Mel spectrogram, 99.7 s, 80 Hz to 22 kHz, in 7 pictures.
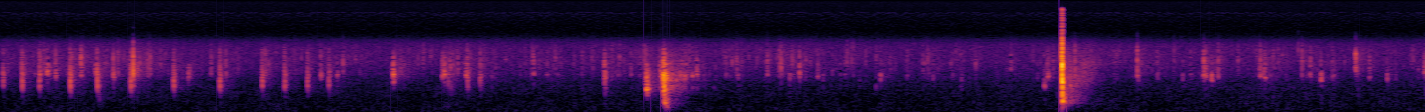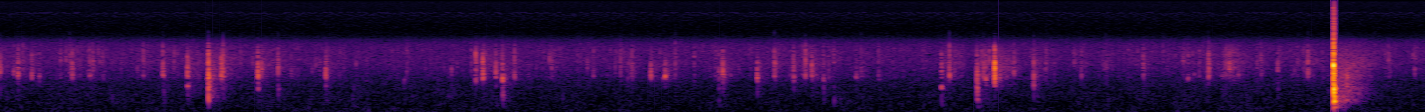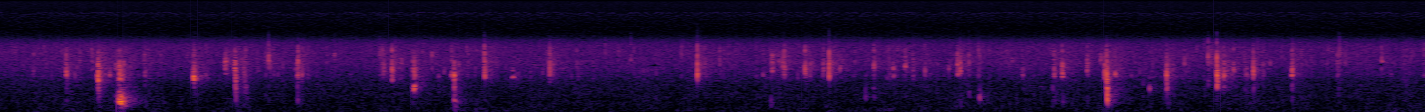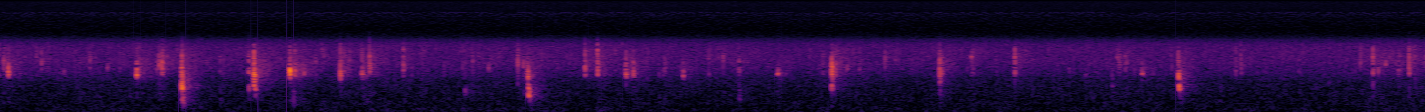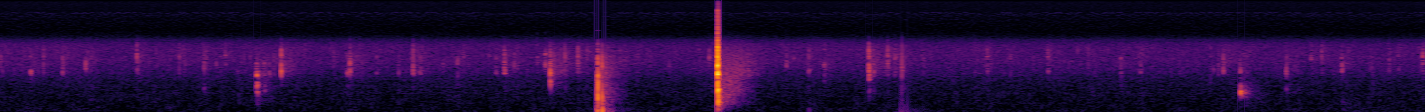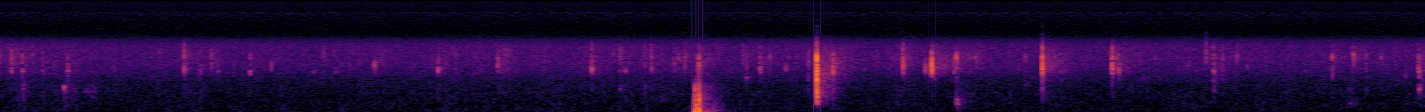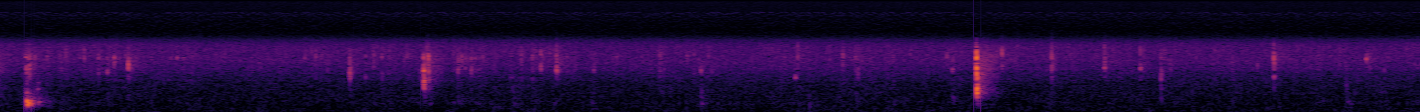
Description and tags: Field recording from an island just outside Helsinki, Finland. Ice is almost melted, just thin layers left.. It was a sunny day so ice kept craking, some light waves. Almost no wind.
Hydrophone -> Tascam HD-P2, light denoising with Izotope RX7
ice, field-recording, craking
